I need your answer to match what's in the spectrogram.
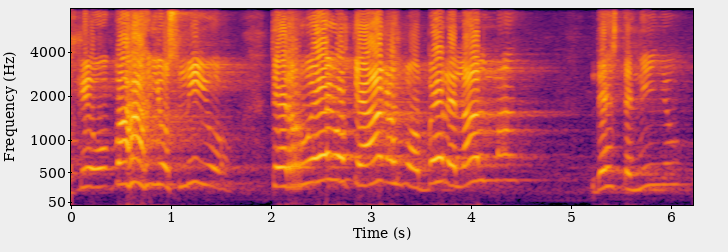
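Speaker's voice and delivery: loud, imploring prayer; clamor a Dios. Acted. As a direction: cry out to God, pleading for a child. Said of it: "y clamó a Jehová". (súplica clamada en voz fuerte)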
